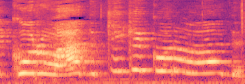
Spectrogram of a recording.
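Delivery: high, loud confused squeal; imitating her younger self, completely baffled; baffled disbelief. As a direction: squeak out the word in total confusion. Retelling her own confused reaction.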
